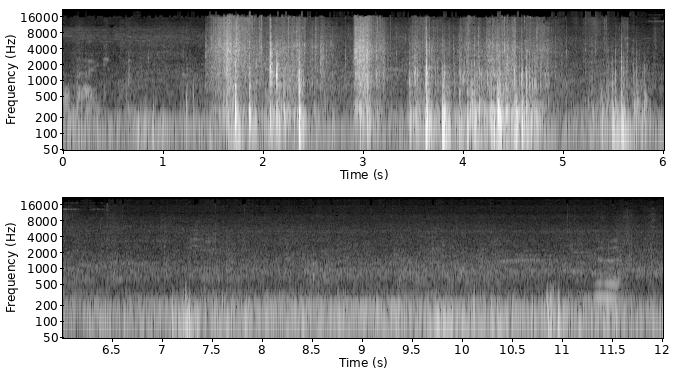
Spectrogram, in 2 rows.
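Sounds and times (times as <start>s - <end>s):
bag rustling: 1.4s - 5.9s.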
